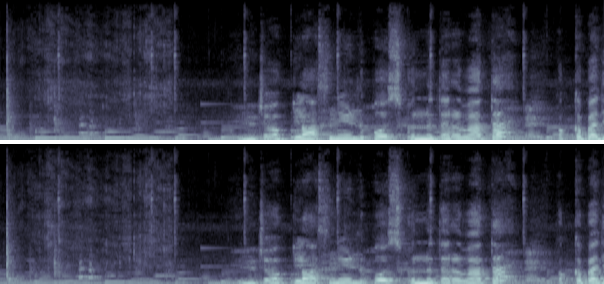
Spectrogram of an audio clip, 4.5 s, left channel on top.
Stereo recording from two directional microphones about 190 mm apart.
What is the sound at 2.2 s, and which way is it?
Speech, 30° left (ahead or behind).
